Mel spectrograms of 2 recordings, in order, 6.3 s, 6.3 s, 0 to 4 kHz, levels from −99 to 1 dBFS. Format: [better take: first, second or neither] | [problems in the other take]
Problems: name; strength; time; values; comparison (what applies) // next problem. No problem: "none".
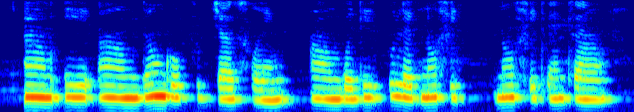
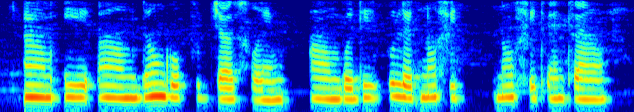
second | room echo; dies away in 0.2 s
